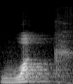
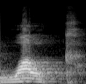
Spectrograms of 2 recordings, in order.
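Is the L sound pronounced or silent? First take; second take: silent; pronounced. First: The L sound is silent before the K. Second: The L sound is pronounced before the K. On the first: The speaker calls it right. "উচ্চারণ কি হবে? ওয়াক।" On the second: The speaker calls it wrong. "মনে হইতে পারে ওয়াল্ক, কিন্তু না"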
